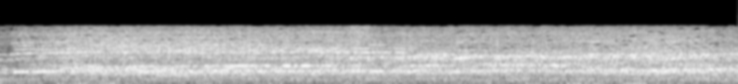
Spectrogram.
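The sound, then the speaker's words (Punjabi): A crowd shouts a Sikh jaikara together in unison to honour a martyr, producing a loud, sustained wall of massed voices that holds steady throughout without breaks. “ਮੇਰਾ ਮਨ ਕਰਦਾ ਸਾਰੇ ਮਿਲ ਕੇ ਇਸ ਮਹਾਨ ਸ਼ਹੀਦ ਦੀ ਸ਼ਹਾਦਤ ਨੂੰ ਸਜਦਾ ਕਰੀਏ ਤੇ ਸਾਰੇ ਮਿਲ ਕੇ ਇੱਕ ਜੈਕਾਰਾ ਬੁਲਾਓ।”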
